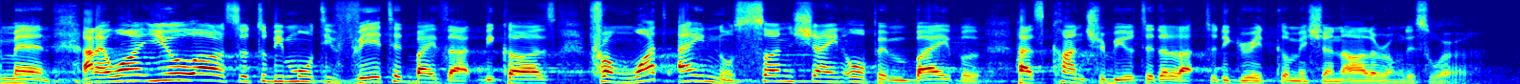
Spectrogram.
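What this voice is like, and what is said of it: Vincentian Caribbean accent. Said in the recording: “Everybody understand my accent, right?”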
